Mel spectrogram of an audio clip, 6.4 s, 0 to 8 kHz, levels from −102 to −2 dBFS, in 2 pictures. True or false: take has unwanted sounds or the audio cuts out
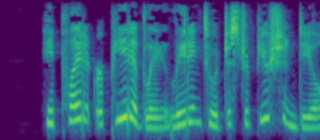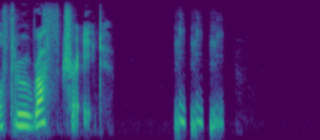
true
